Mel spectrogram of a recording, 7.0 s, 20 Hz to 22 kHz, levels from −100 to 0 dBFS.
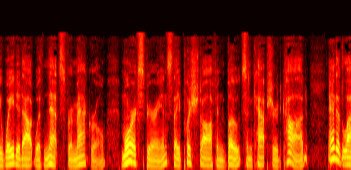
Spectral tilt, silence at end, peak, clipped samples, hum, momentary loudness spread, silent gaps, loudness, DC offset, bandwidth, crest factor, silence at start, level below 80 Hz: -6 dB/octave; 0 s; -12 dBFS; under 0.1%; none; 13 LU; none; -31 LUFS; under 0.1%; 11 kHz; 18 dB; 0 s; -64 dBFS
